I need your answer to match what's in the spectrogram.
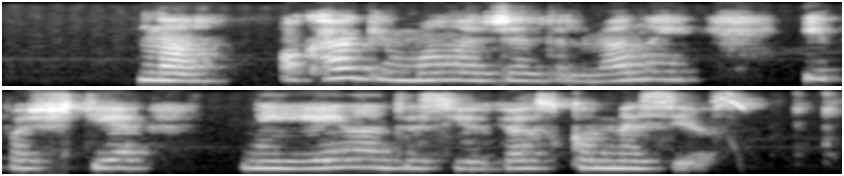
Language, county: Lithuanian, Kaunas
